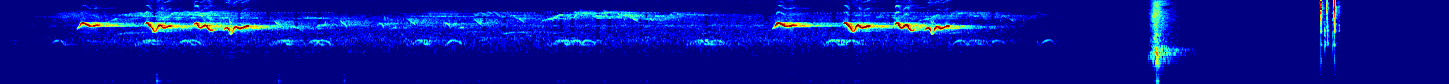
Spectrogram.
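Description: Silver-eared mesia singing a loud phrase of four quick whistled notes, twice about five seconds apart, over a steady chorus of other birds with a repeated lower note. The birdsong cuts off about eight seconds in, followed by a short whoosh and a click.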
